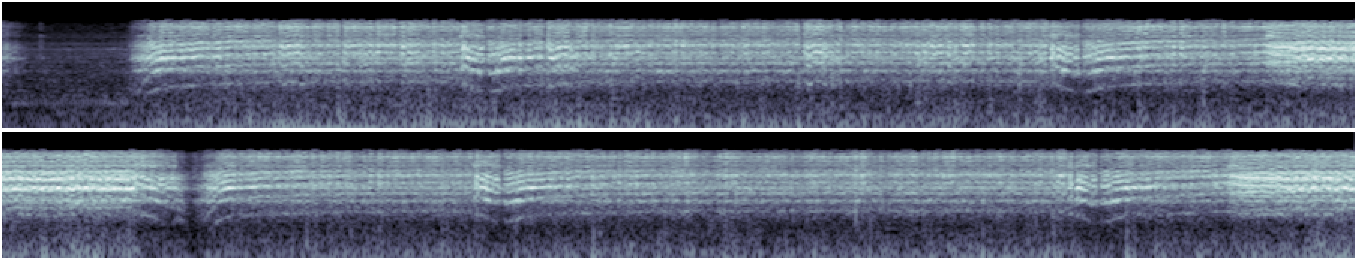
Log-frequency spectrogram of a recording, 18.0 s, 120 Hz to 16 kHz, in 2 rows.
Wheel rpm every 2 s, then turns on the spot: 90, 180, 190, 180, 180, 150, 170, 200, 180.
none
